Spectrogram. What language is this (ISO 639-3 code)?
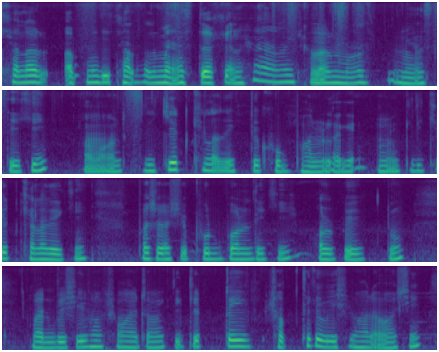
ben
